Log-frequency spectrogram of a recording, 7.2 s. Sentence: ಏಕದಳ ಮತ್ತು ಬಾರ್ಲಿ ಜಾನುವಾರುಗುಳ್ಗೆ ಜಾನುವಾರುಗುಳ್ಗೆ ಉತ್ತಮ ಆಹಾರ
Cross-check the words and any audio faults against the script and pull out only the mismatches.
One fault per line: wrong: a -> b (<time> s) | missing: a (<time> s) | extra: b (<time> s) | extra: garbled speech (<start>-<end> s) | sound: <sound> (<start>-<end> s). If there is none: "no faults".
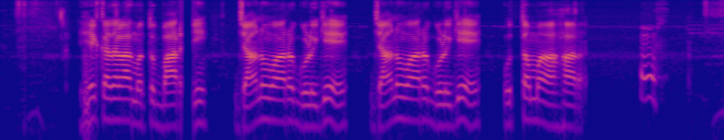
sound: dropout (1.8-1.9 s)
sound: laugh (6.4-6.7 s)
